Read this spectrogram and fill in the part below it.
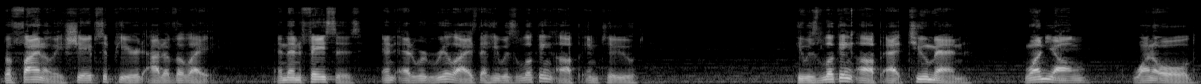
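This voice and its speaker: A man reading a children's novel aloud as a library storyteller, with measured, dramatic phrasing. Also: low-pitched, lively intonation. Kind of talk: children's audiobook-style read-aloud. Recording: clear background noise.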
